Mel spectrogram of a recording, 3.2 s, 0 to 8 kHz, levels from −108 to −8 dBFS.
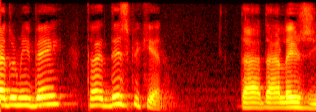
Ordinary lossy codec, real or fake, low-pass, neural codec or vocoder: none; real; 7.2 kHz; none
